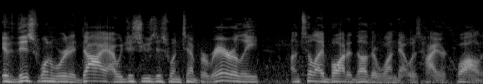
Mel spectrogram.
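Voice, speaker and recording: There is audible room echo as a man of medium pitch speaks at a very fast pace. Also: ordinary pitch variation. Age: 40s. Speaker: streamer. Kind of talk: casual live stream chat.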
